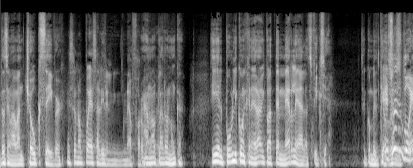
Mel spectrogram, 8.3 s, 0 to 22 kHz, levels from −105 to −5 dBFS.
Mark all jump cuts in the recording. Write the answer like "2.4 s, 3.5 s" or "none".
2.1 s, 5.3 s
